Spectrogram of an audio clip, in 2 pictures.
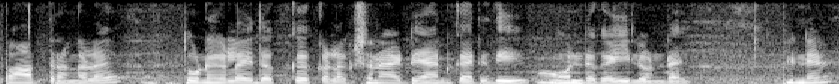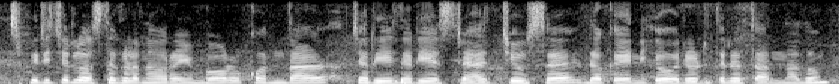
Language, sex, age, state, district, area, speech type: Malayalam, female, 60+, Kerala, Kottayam, rural, spontaneous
